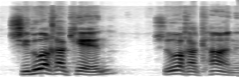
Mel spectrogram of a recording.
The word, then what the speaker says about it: shiluach hakan: You have certain mitzvot that give you certain sachar, such as shiluach hakan is the right way to say it, and kibud avayim is arichut yamim.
